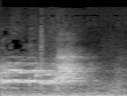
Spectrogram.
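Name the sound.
dogs barking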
